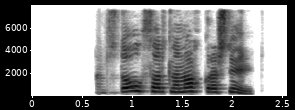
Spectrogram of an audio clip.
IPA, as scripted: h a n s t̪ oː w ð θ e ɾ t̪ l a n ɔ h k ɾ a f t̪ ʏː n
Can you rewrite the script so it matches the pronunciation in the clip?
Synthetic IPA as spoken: h a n s t̪ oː w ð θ a ɾ t̪ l a n ɔ h k ɾ a s t̪ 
